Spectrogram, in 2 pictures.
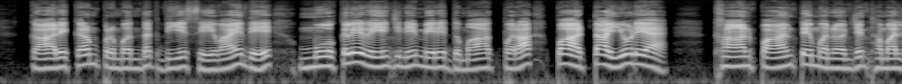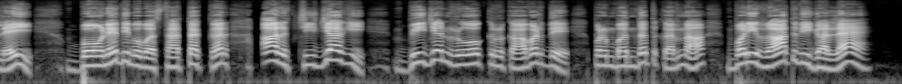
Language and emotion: Dogri, happy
